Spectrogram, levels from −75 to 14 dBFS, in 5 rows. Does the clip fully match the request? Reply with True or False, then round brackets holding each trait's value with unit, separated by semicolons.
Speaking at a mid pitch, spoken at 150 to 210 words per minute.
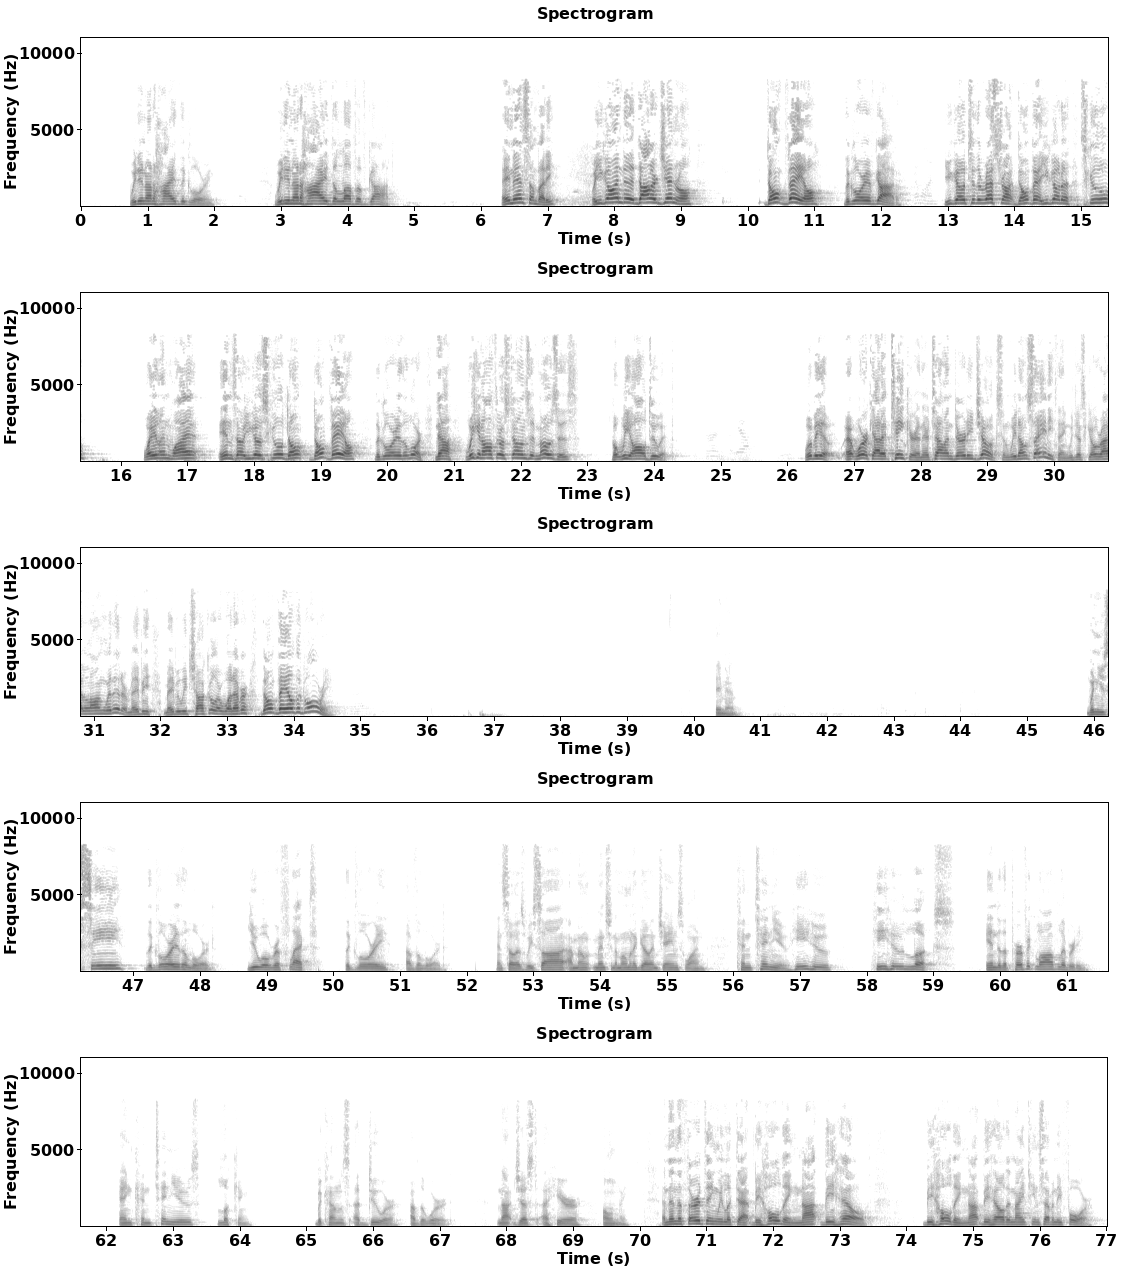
False (145 Hz; 135 wpm)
